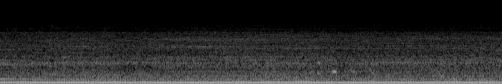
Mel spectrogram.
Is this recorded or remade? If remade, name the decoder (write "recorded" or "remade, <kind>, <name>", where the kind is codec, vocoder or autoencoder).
recorded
